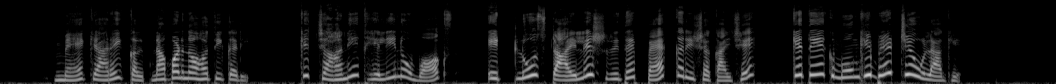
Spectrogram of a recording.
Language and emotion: Gujarati, surprised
